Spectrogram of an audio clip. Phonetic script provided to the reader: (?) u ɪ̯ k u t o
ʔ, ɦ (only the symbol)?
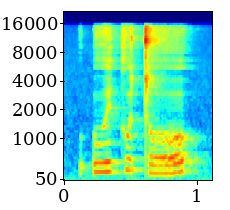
ʔ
